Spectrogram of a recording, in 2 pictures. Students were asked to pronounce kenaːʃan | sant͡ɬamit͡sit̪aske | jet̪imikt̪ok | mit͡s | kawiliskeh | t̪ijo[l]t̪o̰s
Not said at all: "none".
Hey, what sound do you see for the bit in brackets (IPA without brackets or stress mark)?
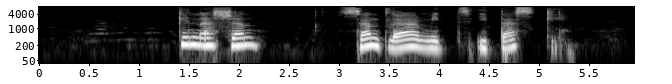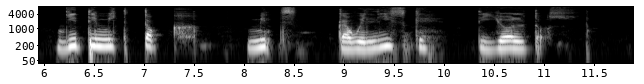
l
